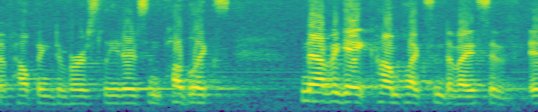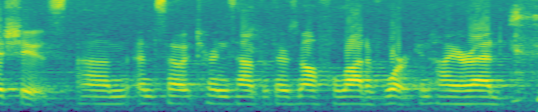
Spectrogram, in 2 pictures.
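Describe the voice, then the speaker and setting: Speech comes at a moderate pace with audible room echo and noticeable background noise. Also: woman. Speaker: nonprofit researcher. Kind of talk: conference panel talk. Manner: loud.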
